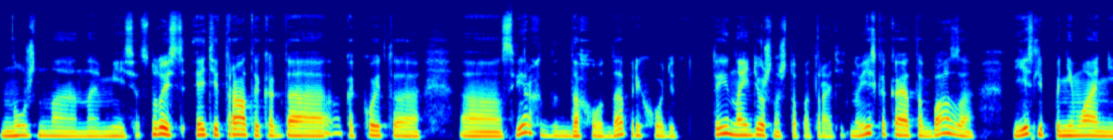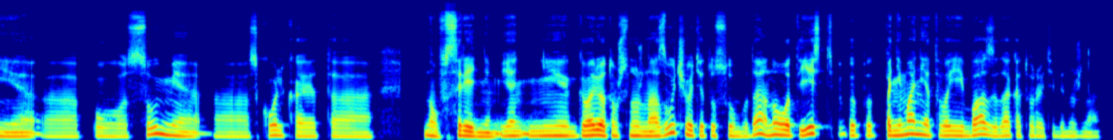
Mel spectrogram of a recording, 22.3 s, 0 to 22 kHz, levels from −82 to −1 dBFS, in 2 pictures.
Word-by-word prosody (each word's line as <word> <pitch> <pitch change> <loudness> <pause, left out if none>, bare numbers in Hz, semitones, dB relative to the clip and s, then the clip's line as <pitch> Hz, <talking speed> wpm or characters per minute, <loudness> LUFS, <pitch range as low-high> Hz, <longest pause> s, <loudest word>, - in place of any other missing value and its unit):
нужно 130 -2 -1
на 125 0 -4
месяц. 125 +4 -5
Ну, 170 - +2
то 185 - +9
есть 165 -2 +2
эти 155 +1 +3
траты, 160 -3 +3
когда 135 +1 +1
какой-то, 130 -3 -1 0.4
э, 125 -2 +1
сверх 210 - 0
д 145 - -7
доход, 125 -1 -2
да, 155 +6 +2
приходит, 130 -7 -6 0.3
ты 185 +4 +4
найдёшь 150 -2 +2
на 120 - -3
что 120 +1 -8
потратить. 115 +2 -10
Но 130 0 -4
есть 200 +6 +2
какая-то 145 -4 0
база, 135 - +1 0.4
есть 170 +8 +3
ли 165 - +1
понимание, 135 -5 +1
э, 115 -3 -9
по 120 -2 -7
сумме, 145 -6 0
э, 115 -1 -9
сколько 140 +4 -4
это, 115 -2 -6 0.5
ну, 135 -2 0
в 115 - -10
среднем. 115 -6 +3
Я 135 - +1
н 135 0 -1
не 135 0 +2
говорю 140 +3 +6
о - - +4
том, 135 -1 -3
что 135 - -4
нужно 130 -1 +3
озвучивать 150 - +1
эту 135 +1 -2
сумму, 120 -2 -5
да, 190 +3 +2
но 160 +2 +3
вот 145 -1 +4
есть 190 +5 +2
п 175 -6 -4
п 140 0 -6
понимание 150 +2 +3
твоей 135 -1 0
базы, 150 +1 +1
да, 130 +1 -1
которая 130 -1 -8
тебе 120 +1 -13
нужна? 120 -1 -11
135 Hz, 165 wpm, -23 LUFS, 120-150 Hz, 0.5 s, то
